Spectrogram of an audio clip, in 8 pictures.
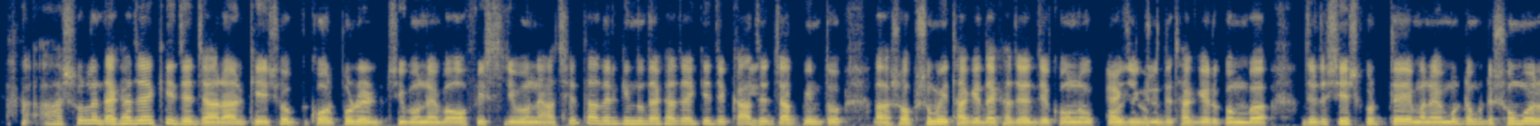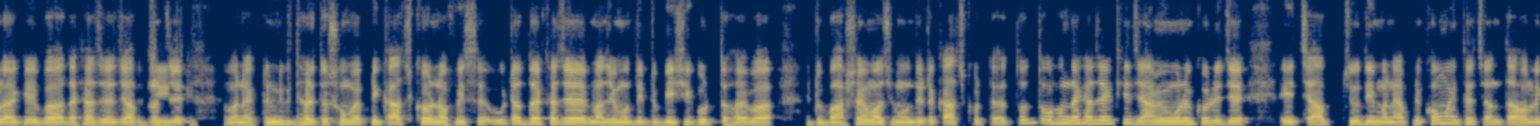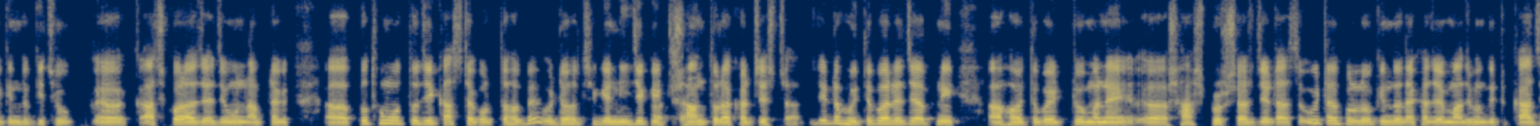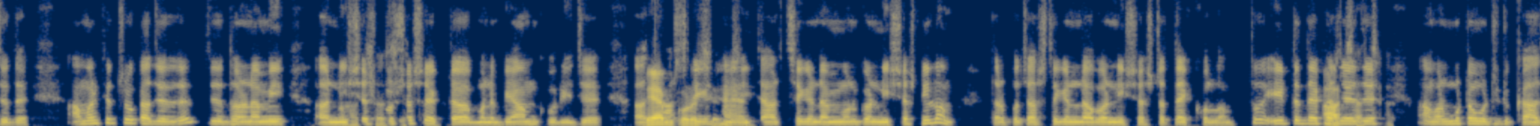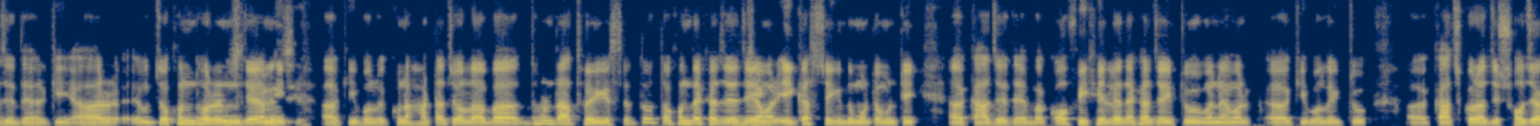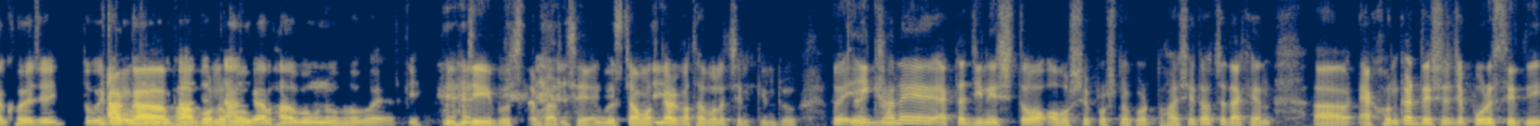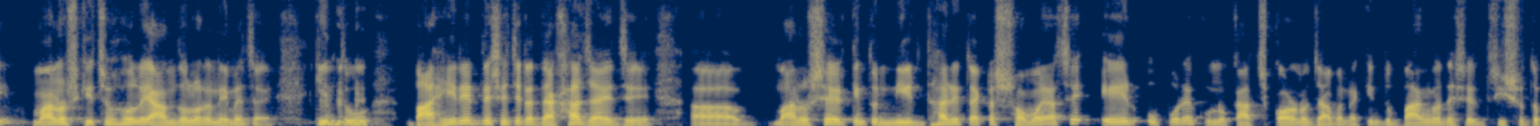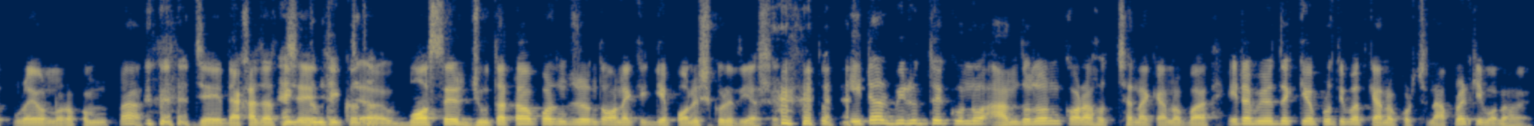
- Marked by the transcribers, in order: "চাঙ্গা" said as "টাঙ্গা"; chuckle; chuckle; chuckle; chuckle
- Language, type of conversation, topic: Bengali, podcast, আপনি কাজের চাপ কমানোর জন্য কী করেন?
